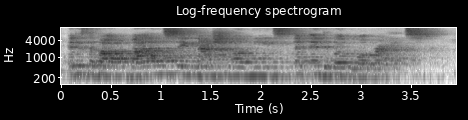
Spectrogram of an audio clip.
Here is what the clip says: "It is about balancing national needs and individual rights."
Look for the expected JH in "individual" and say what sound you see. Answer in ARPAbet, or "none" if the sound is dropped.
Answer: none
